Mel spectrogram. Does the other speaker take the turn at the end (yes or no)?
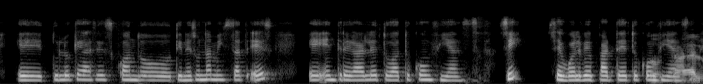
yes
